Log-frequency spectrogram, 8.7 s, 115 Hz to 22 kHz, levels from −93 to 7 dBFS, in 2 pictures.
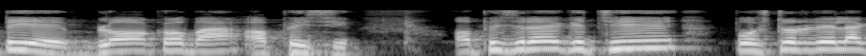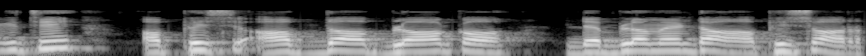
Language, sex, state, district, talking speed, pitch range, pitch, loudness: Odia, male, Odisha, Nuapada, 110 wpm, 170-215 Hz, 195 Hz, -14 LUFS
